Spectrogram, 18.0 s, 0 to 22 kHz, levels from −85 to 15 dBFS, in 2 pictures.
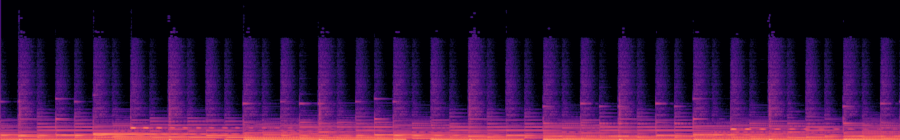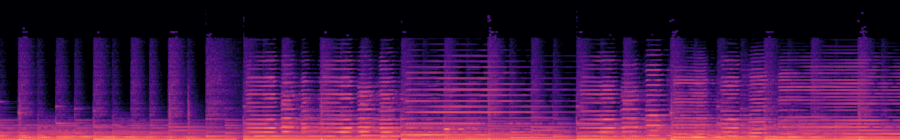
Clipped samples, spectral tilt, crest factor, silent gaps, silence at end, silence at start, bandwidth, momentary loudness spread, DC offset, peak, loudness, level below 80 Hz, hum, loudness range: under 0.1%; -5.5 dB/octave; 12 dB; none; 0 s; 0 s; 13.5 kHz; 4 LU; under 0.1%; 0 dBFS; -14 LUFS; -18 dBFS; none; 2 LU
